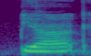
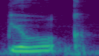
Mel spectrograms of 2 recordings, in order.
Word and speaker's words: Björk: So yeah, it was a great week, and I'm gonna start saying Björk instead of Bjork because that is how you actually pronounce her name.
